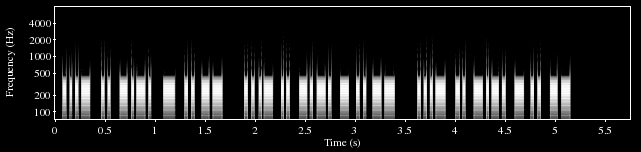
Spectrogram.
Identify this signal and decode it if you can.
Morse code, heard as a keyed tone, about 38 wpm, 250 Hz. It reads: VICTIM VICTIM VICTIM
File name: morse-training-40WPM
